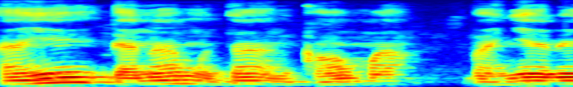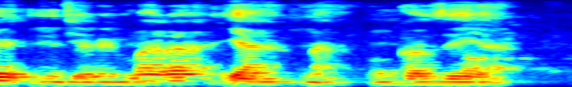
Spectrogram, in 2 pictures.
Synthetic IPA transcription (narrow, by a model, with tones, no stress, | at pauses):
a˨ɲɪ˦ɡa˨na˦ŋʷʊ˨ta˦ŋ̩˨kɔ˨˦ɔ˦ma˦ | ba˨ɲe˦ɾe˦n̩˨d͡ʒɪ˨ɾɪ˨ma˦ɾa˦ja˦na˨ŋ̩˦ɡɔ˦zɪ˦ja˦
